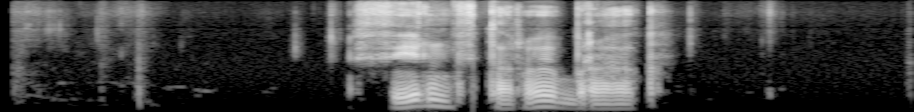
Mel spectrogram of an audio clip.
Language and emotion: Russian, neutral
